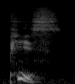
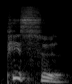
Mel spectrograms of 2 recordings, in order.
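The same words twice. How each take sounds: First: The word ends cleanly on the final consonant. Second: An extra vowel sound is added after the final consonant. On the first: The speaker calls it right. "로 발음합니다" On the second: The speaker calls it wrong. "이렇게 발음하는 것이 아니라"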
